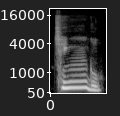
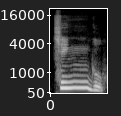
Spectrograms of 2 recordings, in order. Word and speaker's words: 친구: our object noun friend which in Korean is pronounced as chingu chingu and then the next one we have here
